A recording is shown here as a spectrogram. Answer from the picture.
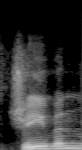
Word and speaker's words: Jeevan: How do you say your It's Jeevan, like Stephen. Jeevan is the first name.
